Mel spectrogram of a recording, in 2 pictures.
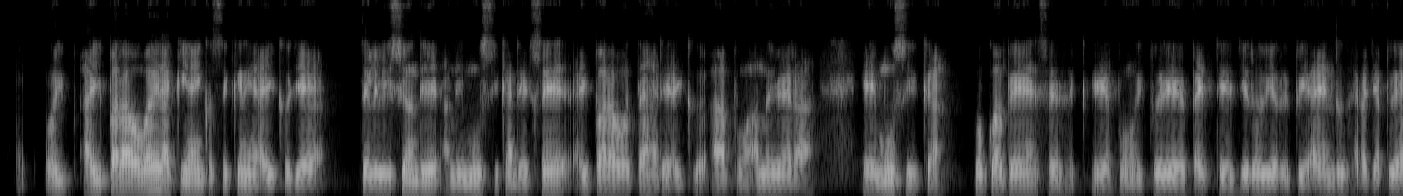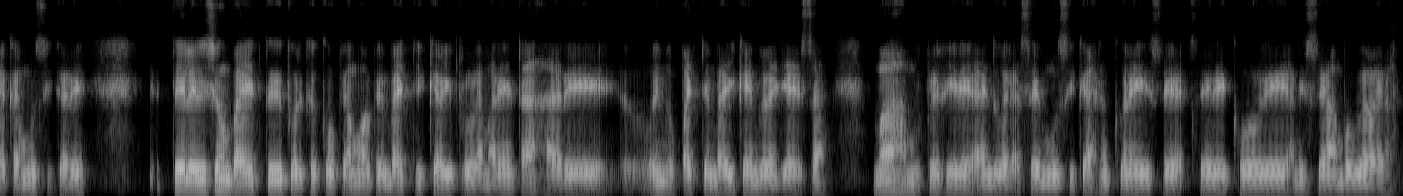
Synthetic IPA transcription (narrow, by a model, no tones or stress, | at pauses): oajpaɾaoβaeɾakĩãj̃kosekẽɾẽa̰jkʰod͡ʒe | t̪eleβisjond̪eanĩmũsikand̪esea̰jpaɾaβot̪aɦaɾeajkʰo̰apoã̰nõj̃βaeɾaemũsika | hokʷapeseapo̰jpeɾepaet̪ed͡ʒeɾoβjaɾupia̰end̪uhaɾeod͡ʒapɨhakamũsikaɾe | t̪ele̞βisiombaet̪ɨpoɾekeokopeã̰mõãpembaet̪ikaβipɾoɣɾamãɾẽt̪ahaɾeo̰jmẽopajt̪embaikaĩmbaβed͡ʒaesamãɦamopɾefjeɾeʔa̰end̪uβaeɾa̰semũsikahaɾeõkuɾẽseseɾekʰoβea̰nĩseamboβɨaβaeɾa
